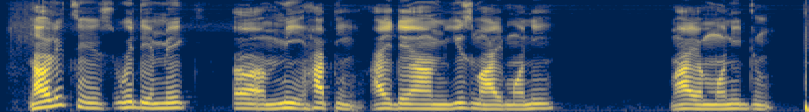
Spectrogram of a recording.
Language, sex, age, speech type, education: Nigerian Pidgin, male, 15-29, spontaneous, tertiary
